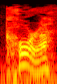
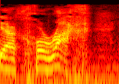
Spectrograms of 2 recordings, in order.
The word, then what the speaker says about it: Korach: And it's actually, it's got the chet on the end, rather than the way most English speakers pronounce it, Korah. But it's actually Korach in the Hebrew.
